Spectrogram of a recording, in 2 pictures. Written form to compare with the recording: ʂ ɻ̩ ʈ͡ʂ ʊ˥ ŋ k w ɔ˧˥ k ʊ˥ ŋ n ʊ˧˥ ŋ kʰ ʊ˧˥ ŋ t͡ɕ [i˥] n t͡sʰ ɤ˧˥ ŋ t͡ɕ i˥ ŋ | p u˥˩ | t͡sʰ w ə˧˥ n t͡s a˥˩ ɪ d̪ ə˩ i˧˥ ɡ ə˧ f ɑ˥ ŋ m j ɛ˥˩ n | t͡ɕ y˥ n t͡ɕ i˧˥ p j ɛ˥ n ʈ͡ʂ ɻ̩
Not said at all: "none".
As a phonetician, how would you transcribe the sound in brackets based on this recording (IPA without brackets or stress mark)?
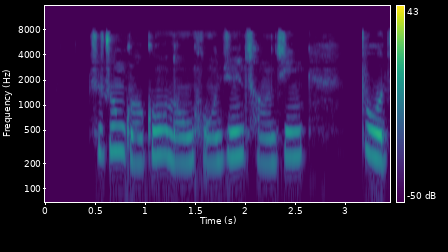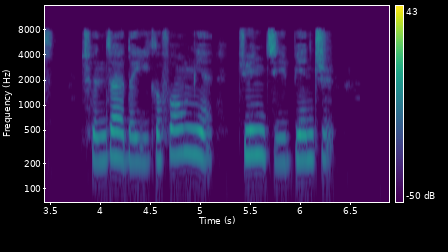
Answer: y˥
